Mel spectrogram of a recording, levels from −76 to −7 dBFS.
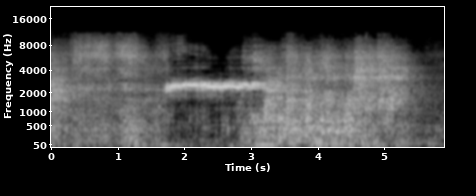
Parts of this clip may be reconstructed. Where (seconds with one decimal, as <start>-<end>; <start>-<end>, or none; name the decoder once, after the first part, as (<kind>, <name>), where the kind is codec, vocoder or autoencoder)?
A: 0.4-3.9 (codec, SNAC)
